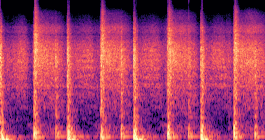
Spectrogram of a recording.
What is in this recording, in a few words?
COUNTRY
